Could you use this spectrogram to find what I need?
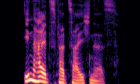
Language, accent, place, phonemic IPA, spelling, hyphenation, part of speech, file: German, Germany, Berlin, /ˈɪnhalt͡sfɛɐ̯ˌt͡saɪ̯çnɪs/, Inhaltsverzeichnis, In‧halts‧ver‧zeich‧nis, noun, De-Inhaltsverzeichnis.ogg
- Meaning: table of contents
